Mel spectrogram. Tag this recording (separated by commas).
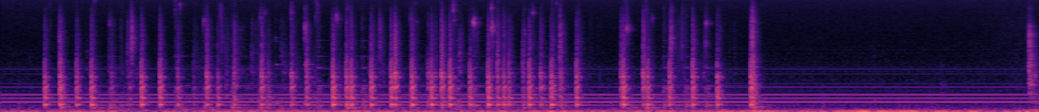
Liquid, Drip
